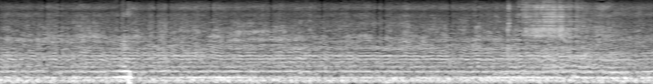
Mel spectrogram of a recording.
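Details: Honey bees out and flying on an unusually warm winter day in the new year, following a heavy overnight downpour; a continuous, even droning hum of many bees, with one brief louder buzz passing near.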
